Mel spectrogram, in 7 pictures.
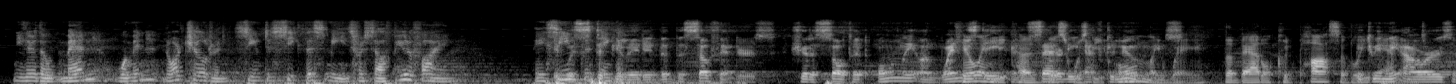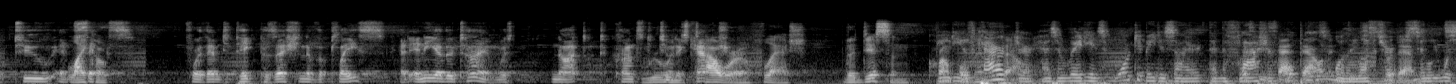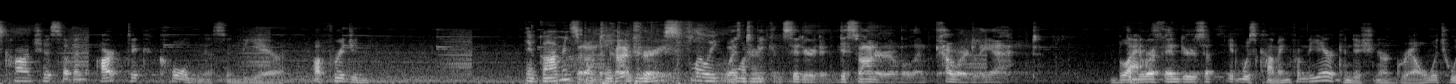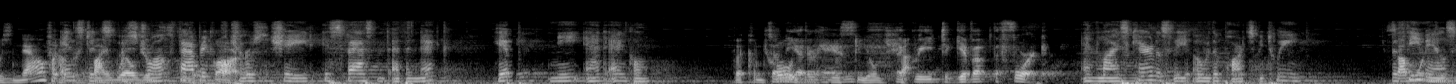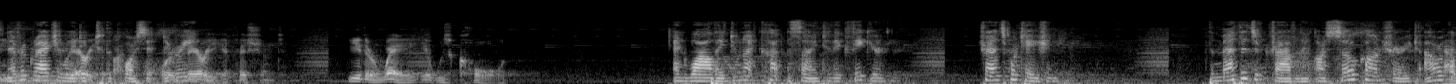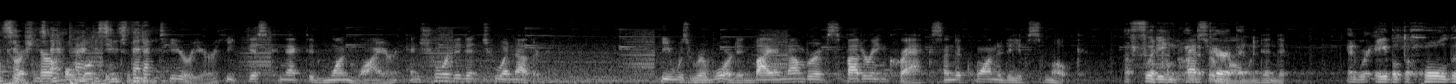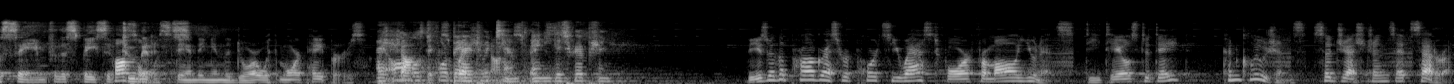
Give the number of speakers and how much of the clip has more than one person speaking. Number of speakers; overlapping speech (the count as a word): three, about 25%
